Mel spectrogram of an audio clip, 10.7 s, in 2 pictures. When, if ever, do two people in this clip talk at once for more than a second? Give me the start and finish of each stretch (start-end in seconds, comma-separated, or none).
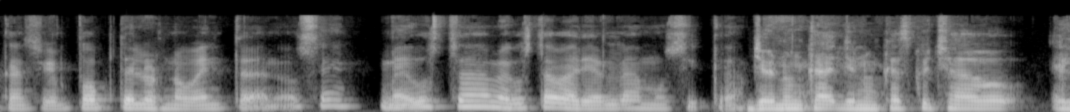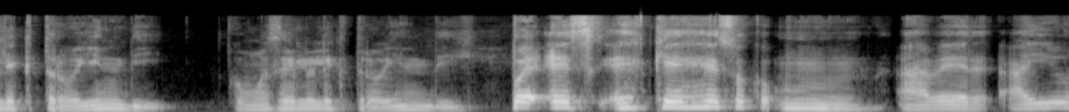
none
